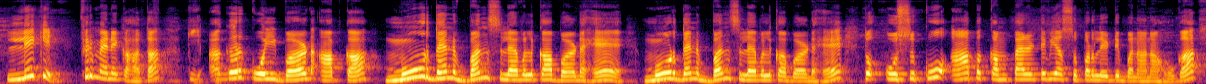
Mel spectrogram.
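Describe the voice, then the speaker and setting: A man teaches an exam-prep English grammar lesson. He keeps asking questions and answering them himself, and he repeats each key point. He calls his students brother as he goes. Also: sits high.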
